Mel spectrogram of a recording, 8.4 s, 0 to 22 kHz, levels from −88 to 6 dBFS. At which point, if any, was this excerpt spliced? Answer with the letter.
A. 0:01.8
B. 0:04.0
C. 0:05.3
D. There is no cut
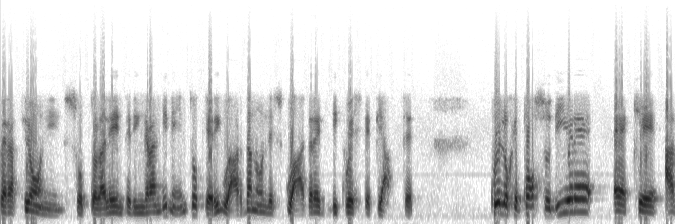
B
